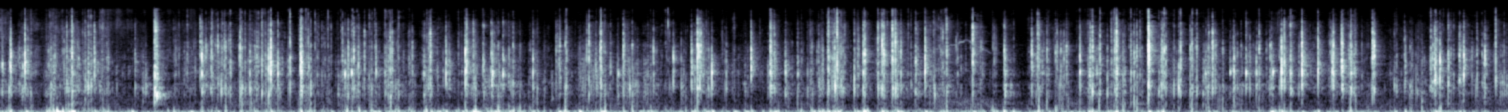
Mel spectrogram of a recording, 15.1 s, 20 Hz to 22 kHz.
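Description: Fingertips press the buttons and tap and click the hollow plastic shell of a white, hand-sized Xbox 360 gamepad. The result is a fast, dense stream of dry, bright plastic clicks and taps with a crinkly texture and little low end. Each sound stops almost instantly with no ring.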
